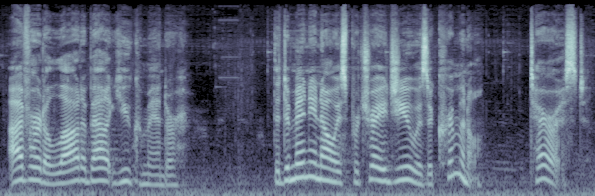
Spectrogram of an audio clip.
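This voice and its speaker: A woman's voice: medium pitch, brisk, a little hiss or hum, close to an everyday voice. Earnest, articulate woman doctor played by an actress. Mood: earnest, concerned. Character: earnest, frank young woman doctor and scientist. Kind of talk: video game cutscene dialogue.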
